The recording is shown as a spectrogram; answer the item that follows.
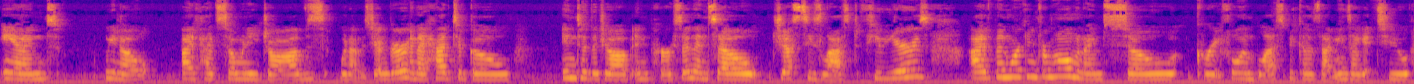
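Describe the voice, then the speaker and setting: A woman's voice: fairly high pitch, fairly even intonation, normal speed, a little hiss or hum. An American woman in her early twenties chatting casually to viewers as a vlogger, rambling along with a slightly congested, nasal voice. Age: early 20s. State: congested with sore throat. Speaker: lifestyle vlogger.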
